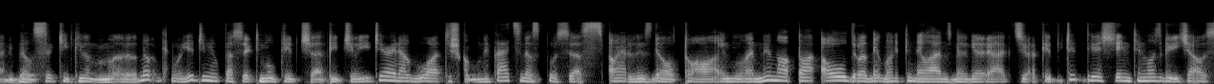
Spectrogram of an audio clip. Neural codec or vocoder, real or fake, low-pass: codec, 16 kHz, 0.5 kbps, FreqCodec, larger model; fake; 7.2 kHz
